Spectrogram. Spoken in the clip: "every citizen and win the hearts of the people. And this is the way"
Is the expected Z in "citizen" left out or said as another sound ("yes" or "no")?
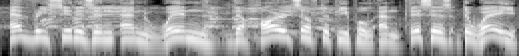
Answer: no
